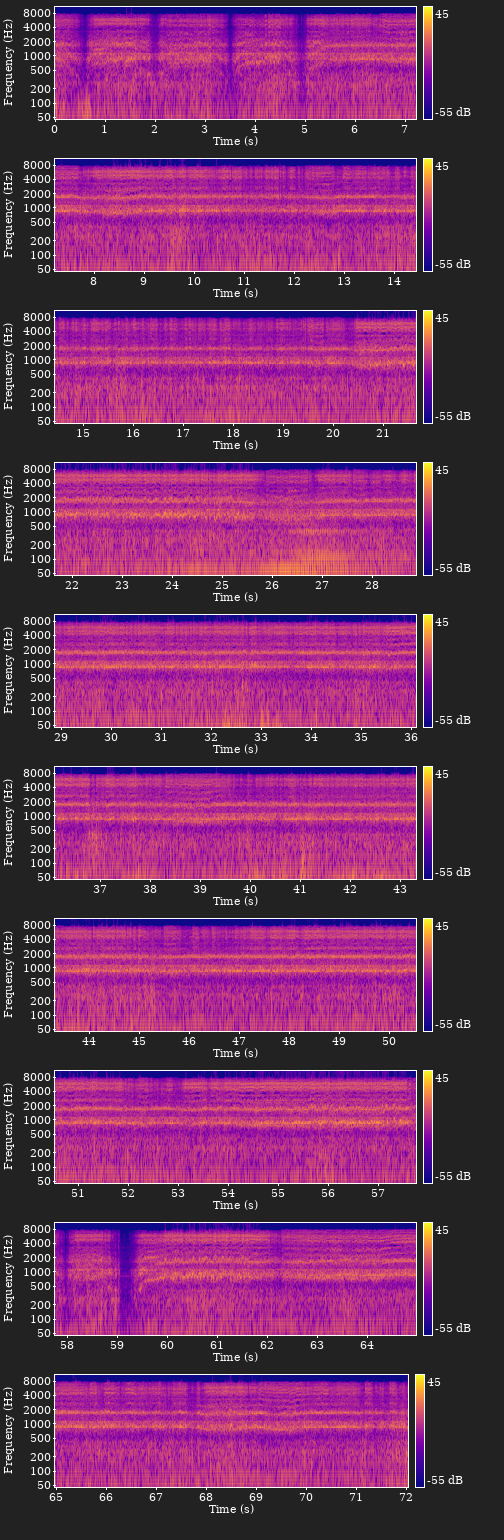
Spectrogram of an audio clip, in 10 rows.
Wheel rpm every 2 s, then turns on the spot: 120, 110, 140, 220, 220, 240, 230, 230, 240, 230, 210, 190, 200, 210, 230, 240, 240, 230, 230, 220, 230, 240, 230, 230, 230, 230, 220, 220, 200, 90, 190, 210, 230, 230, 220, 230.
none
